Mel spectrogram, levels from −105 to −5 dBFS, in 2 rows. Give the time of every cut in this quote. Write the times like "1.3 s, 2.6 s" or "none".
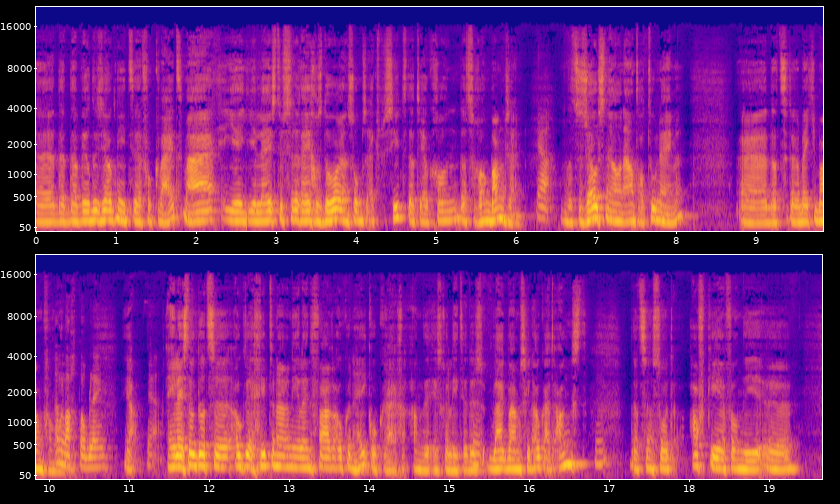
2.6 s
